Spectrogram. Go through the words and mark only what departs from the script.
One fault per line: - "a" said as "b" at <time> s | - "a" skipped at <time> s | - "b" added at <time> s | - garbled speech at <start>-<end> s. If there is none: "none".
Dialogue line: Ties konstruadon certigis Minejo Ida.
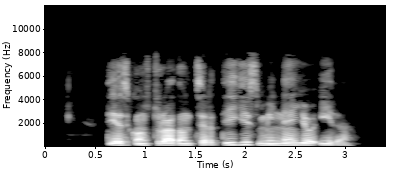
none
